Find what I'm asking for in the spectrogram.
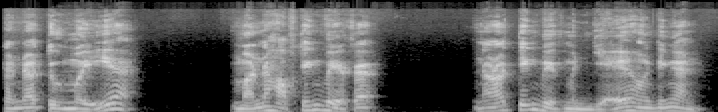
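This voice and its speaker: Middle-aged man, mid-pitched and easygoing, hosting a live stream and teaching through examples. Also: animated, fairly quick. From Vietnam. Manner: chatty, explains with worked examples, laughs easily. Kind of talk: casual live-stream chat.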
